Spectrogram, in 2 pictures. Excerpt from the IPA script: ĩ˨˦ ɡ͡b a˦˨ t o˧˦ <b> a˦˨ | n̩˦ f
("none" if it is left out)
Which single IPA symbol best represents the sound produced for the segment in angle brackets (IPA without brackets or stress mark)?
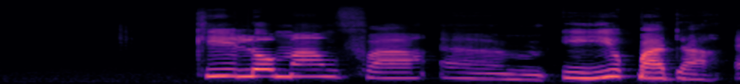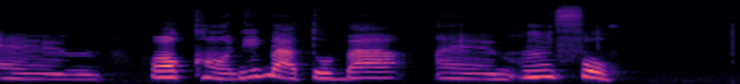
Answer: b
